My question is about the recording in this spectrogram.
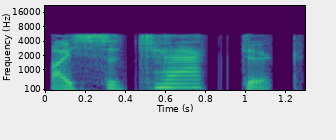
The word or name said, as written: isotactic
